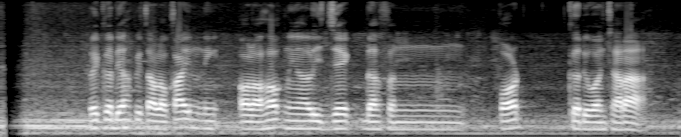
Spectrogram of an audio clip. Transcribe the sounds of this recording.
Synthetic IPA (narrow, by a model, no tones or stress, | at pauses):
rikədiapit̪alɔkaiɔlɔɦɔk̚nialid͡ʒɛk̚dafən | pɔrt̪̚ | kərdiwaɲt͡ʃaɾa̰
